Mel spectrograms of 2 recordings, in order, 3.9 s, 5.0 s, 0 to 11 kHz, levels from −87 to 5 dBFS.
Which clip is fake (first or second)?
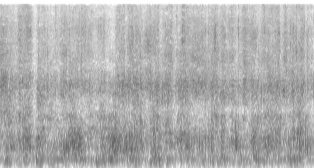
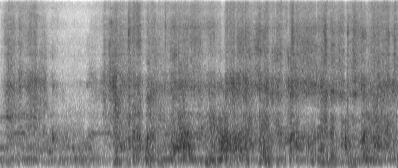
second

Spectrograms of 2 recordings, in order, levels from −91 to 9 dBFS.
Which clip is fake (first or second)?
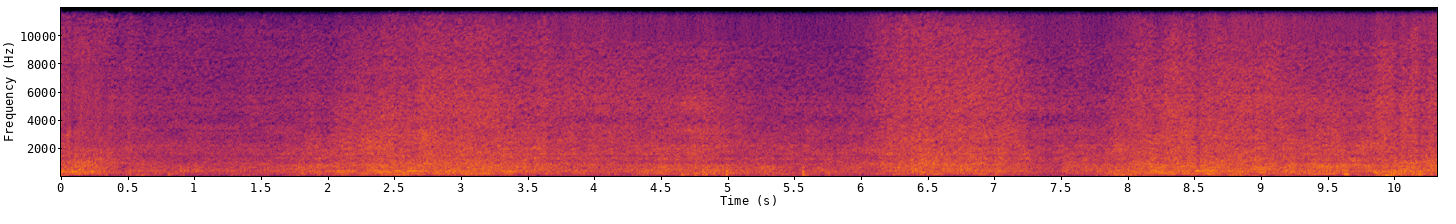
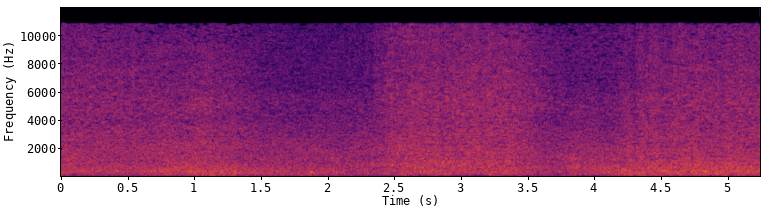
first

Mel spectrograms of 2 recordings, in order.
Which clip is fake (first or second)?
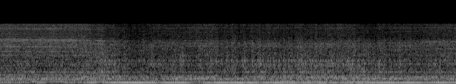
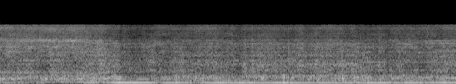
second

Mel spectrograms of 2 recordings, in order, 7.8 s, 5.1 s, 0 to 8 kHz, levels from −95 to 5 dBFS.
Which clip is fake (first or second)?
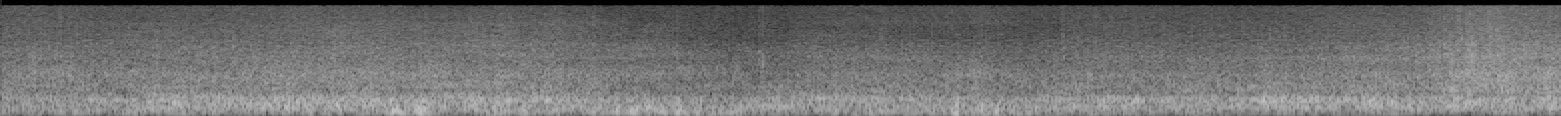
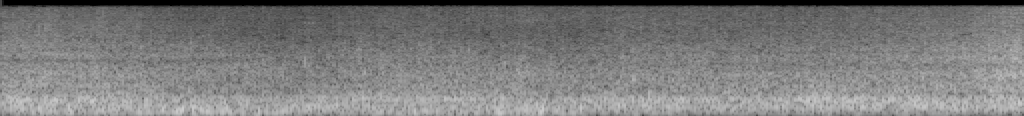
first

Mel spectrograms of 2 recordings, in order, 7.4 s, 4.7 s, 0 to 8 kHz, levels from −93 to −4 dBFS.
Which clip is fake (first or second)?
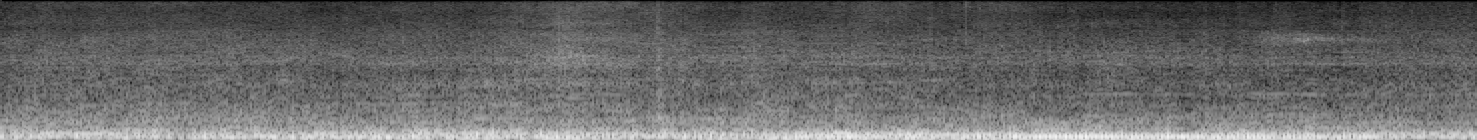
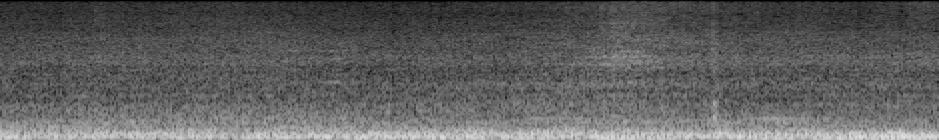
first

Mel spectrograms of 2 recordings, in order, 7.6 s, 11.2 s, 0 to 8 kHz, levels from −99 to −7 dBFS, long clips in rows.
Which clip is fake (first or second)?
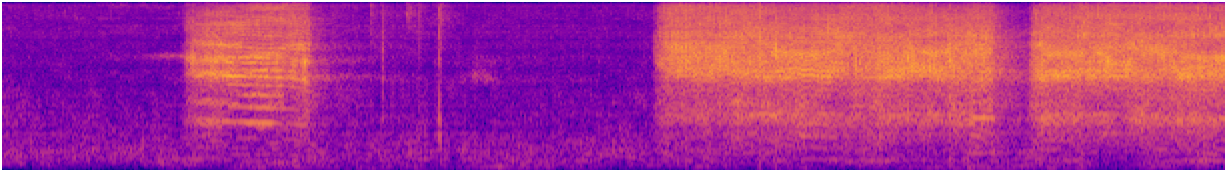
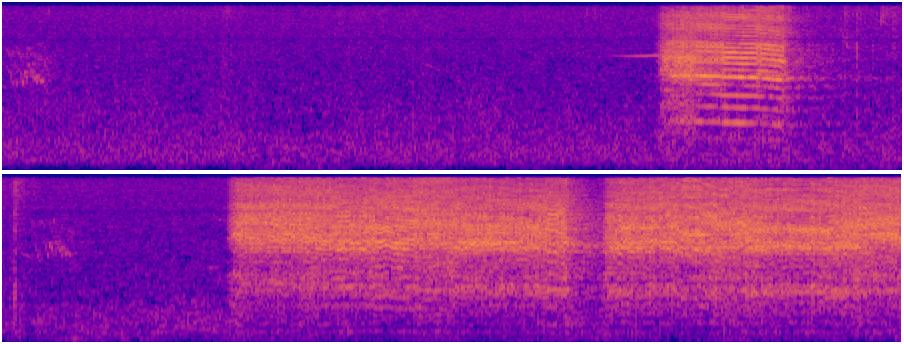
first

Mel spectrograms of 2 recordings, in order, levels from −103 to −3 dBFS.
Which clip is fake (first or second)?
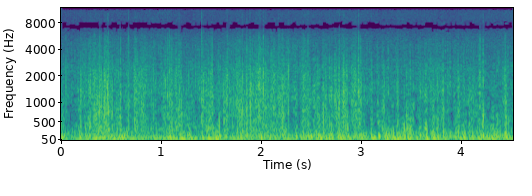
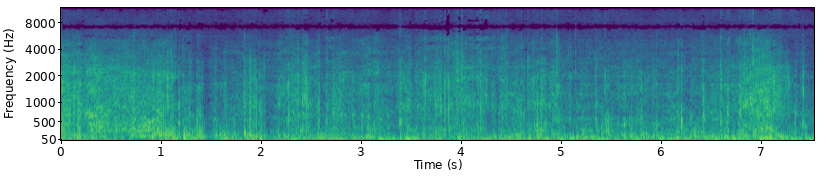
second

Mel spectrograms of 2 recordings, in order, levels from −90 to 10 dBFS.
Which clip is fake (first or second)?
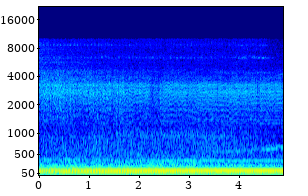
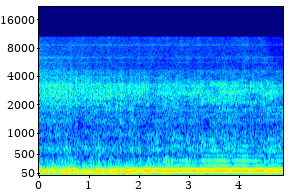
second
